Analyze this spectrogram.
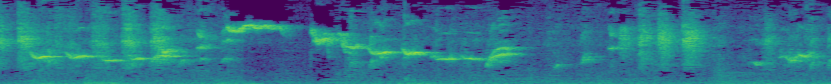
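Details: House finch singing indoors in a shared aviary room in winter, captive-bred; a fast, high, warbling run of chirps and slurred notes with a brief pause, then renewed twittering, faint low room hum beneath.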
